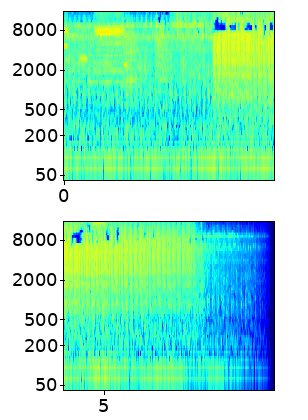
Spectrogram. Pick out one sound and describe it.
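A helicopter's rotor thumps overhead and fades away.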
